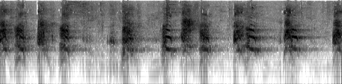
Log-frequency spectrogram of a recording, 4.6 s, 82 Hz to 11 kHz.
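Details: Female Staffordshire bull terrier, 13 months old, barking loudly in quick bursts; sharp harsh barks about twice a second, irregular spacing, no other sounds.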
